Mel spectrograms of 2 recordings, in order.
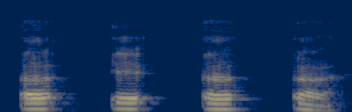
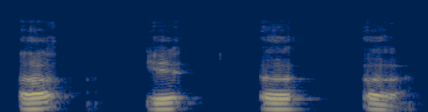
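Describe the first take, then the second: Both takes have the same delivery.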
